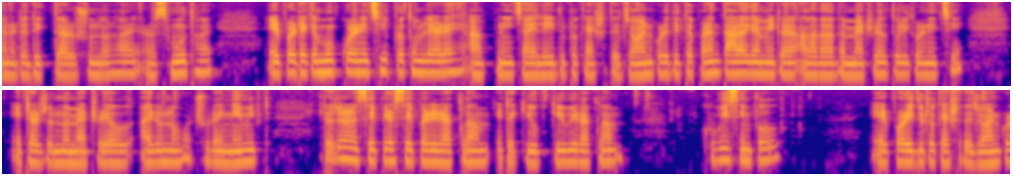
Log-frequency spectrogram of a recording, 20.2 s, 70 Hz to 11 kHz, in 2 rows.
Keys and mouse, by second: 0.0-3.5 middle drag, 3.5 m, 10.0-11.0 middle drag, 11.0-12.3 drag, 15.4-18.3 right drag, 16.4 click, 19.2-20.1 right drag.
